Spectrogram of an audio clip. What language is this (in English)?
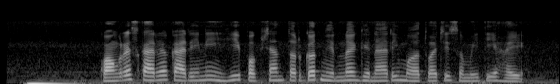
Marathi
